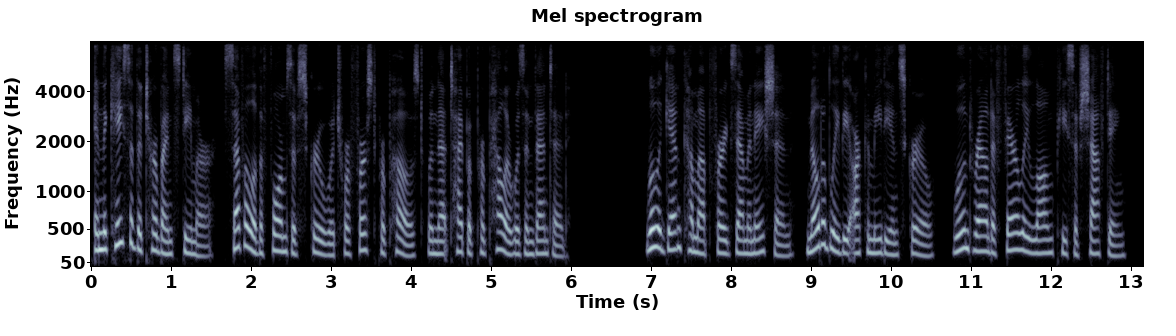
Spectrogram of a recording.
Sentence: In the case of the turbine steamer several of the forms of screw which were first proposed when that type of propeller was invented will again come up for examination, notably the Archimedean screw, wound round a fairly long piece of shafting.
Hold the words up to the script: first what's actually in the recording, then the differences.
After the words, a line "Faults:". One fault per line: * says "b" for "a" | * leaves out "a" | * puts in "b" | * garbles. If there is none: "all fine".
In the case of the turbine steamer several of the forms of screw which were first proposed when that type of propeller was invented will again come up for examination, notably the Archimedean screw, wound round a fairly long piece of shafting.
Faults:
all fine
